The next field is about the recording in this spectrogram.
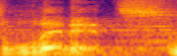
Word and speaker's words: Lititz: Oh, it's Lititz.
